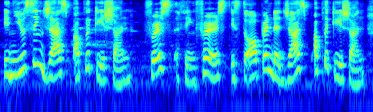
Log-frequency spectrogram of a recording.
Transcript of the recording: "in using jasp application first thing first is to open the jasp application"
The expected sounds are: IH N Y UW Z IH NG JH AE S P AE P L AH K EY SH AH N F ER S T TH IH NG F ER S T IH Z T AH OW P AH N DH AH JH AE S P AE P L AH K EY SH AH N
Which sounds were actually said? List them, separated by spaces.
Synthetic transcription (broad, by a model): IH N Y UW S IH NG JH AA S P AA P L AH K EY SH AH N F ER S T TH IH NG F ER S T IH S T AH OW P AH N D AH JH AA S P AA P L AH K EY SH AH N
